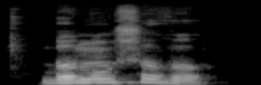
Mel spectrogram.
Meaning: a surname
- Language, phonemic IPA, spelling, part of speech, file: French, /ʃo.vo/, Chauveau, proper noun, LL-Q150 (fra)-Chauveau.wav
